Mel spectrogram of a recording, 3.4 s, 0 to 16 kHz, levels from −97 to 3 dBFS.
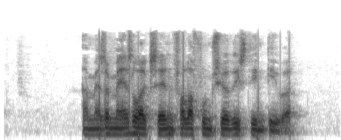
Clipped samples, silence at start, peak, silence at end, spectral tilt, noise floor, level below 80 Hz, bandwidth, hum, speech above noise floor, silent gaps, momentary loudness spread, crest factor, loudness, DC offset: under 0.1%; 0.8 s; -2 dBFS; 0.45 s; -6.5 dB/octave; -73 dBFS; -48 dBFS; 7.6 kHz; none; 56 dB; none; 9 LU; 18 dB; -19 LUFS; under 0.1%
